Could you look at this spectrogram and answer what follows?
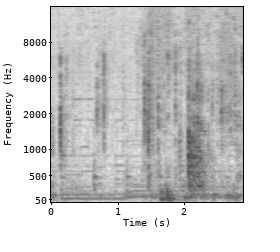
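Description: Garlic cloves and a medium onion fry in a pan with a low, steady sizzle, broken by scraping stirs and a few light clinks of a utensil against the pan.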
